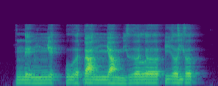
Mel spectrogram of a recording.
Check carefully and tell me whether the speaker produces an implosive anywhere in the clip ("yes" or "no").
yes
